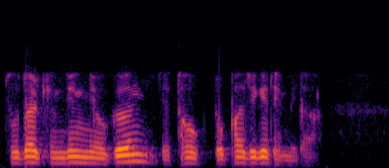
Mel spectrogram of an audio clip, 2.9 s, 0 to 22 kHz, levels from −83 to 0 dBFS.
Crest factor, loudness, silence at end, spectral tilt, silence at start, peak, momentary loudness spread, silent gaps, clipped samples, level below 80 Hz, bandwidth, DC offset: 18 dB; -29 LUFS; 0.55 s; -8.5 dB/octave; 0.05 s; -12 dBFS; 12 LU; none; under 0.1%; -68 dBFS; 5.8 kHz; under 0.1%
